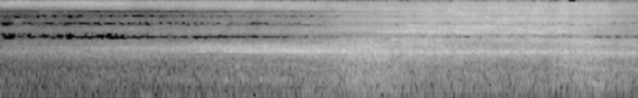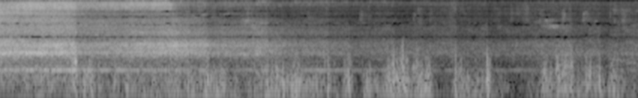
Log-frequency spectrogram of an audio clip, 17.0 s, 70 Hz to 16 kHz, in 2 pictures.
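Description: Amtrak Keystone passenger train running through the station at speed behind a trailing ACS-64 electric locomotive. A rush of wheels on rail and air swells to a peak, and the locomotive's pitch drops as it goes by about eight seconds in. The sound then fades, with a few knocks near the end.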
